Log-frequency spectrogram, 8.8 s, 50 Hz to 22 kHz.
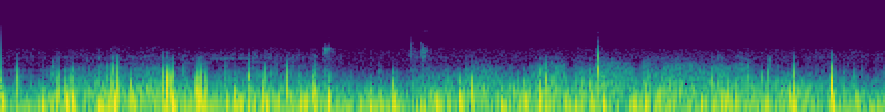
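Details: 35-year-old male, standing, self-recorded over the mitral, tricuspid, pulmonary and aortic areas and the right ventricle area. Steady low thumping of about 90 per minute with a constant background hum. Normal heart sounds.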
